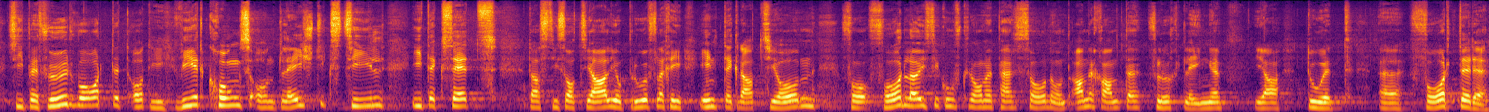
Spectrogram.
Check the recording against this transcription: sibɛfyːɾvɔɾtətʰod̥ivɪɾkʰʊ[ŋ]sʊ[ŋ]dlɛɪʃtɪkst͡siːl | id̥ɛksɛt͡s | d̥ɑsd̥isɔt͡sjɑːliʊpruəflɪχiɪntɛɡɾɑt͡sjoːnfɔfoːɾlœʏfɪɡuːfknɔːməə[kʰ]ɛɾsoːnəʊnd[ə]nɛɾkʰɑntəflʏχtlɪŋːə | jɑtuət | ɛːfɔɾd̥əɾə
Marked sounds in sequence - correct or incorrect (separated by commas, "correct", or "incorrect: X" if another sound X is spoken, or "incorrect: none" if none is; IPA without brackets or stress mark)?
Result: correct, incorrect: n, incorrect: pʰ, incorrect: ɑ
